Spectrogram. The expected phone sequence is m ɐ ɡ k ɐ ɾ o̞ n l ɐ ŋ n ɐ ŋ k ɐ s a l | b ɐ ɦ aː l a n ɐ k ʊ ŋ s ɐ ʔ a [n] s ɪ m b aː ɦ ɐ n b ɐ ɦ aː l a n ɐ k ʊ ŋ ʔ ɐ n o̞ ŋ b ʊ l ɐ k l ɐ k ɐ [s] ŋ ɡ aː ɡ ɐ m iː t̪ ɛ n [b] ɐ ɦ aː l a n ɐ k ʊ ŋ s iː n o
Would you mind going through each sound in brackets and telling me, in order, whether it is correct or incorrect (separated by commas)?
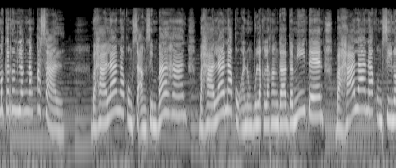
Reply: incorrect, incorrect, correct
